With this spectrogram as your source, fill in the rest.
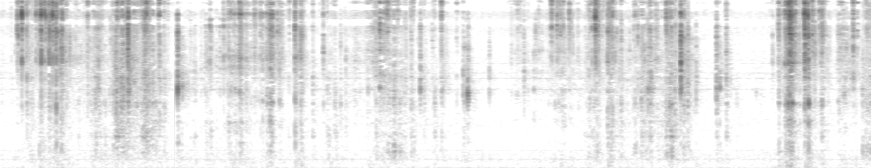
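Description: A utility blade scrapes and carves small cubes off the surface of a solid blue bar of soap held in the hand. The audio is a quiet series of dry, crisp scraping and crunching bursts, bright and hissy with little low end, each dying away almost instantly. Louder carving strokes come near the start, around the middle, and near the end.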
